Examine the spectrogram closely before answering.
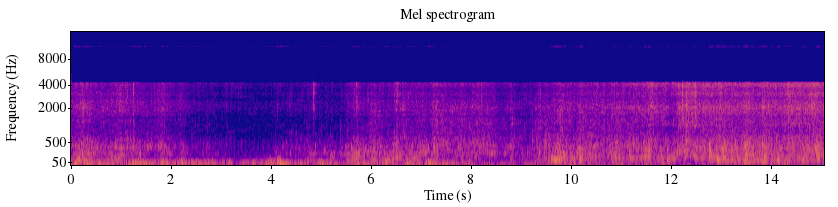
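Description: A hooked snakehead thrashing at the water's surface, splashing and churning the water in irregular surges as it fights the line.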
